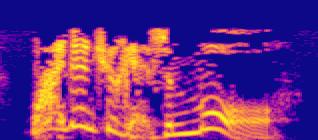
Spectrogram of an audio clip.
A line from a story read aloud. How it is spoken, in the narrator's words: said Twoflower, brightly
